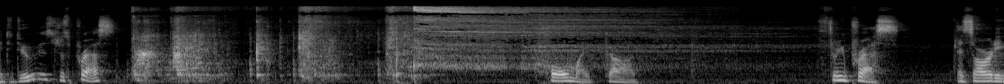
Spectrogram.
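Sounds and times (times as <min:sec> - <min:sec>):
water carbonator gas bursts: 0:01.3 - 0:09.6
loud high hiss of venting gas: 0:03.2 - 0:10.0.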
